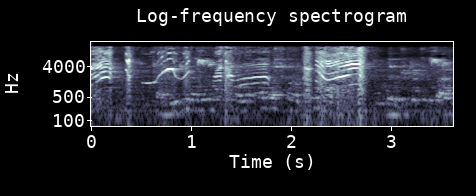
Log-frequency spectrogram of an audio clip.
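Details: Ringneck green parrot giving looping whistled notes that swoop up and down, then a cluster of rising harmonic squeals, over faint background voices.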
